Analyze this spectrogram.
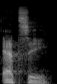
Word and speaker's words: etc: and it's generally pronounced Etsy.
